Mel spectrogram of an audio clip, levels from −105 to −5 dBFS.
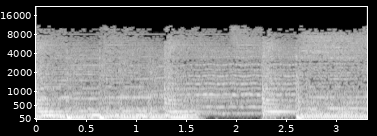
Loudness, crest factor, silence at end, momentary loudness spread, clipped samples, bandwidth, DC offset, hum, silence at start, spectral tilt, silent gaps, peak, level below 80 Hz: -13 LUFS; 12 dB; 0 s; 4 LU; under 0.1%; 11.5 kHz; under 0.1%; none; 0 s; -4.5 dB/octave; none; 0 dBFS; -20 dBFS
